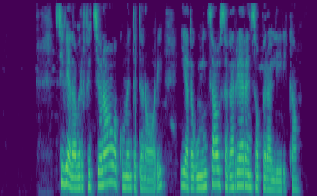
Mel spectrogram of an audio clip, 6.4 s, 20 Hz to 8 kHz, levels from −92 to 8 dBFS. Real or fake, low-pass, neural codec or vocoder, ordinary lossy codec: real; 7.2 kHz; none; MP3, 64 kbps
